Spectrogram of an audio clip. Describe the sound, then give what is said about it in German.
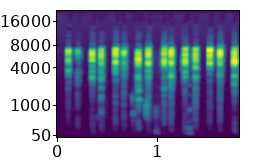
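Rapid series of sharp plastic clicks, about fifteen in under two seconds, often in quick pairs, like the top button of a stylus pen being pressed repeatedly. No talking. “Ja, wie ein Kugelschreiber. Genau, der hat oben so einen kleinen Knopf, ja, und dann sieht er tatsächlich aus wie so ein Blitzdings.”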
